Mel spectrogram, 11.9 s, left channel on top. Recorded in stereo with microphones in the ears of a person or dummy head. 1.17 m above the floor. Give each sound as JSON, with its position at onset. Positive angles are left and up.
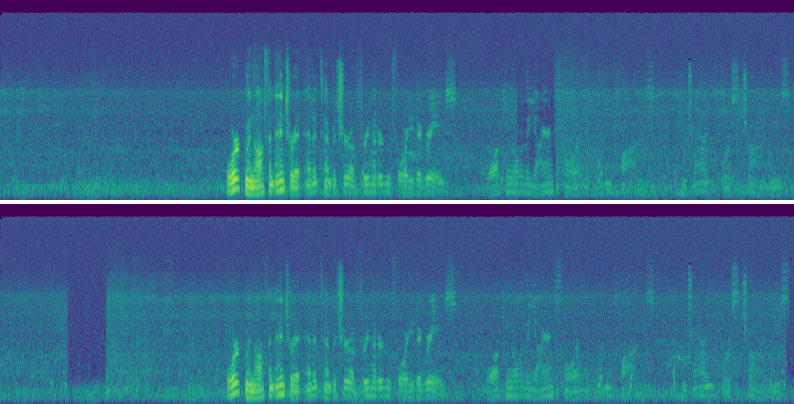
{"t": 3.4, "sound": "a man speaking", "side_deg": 65}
